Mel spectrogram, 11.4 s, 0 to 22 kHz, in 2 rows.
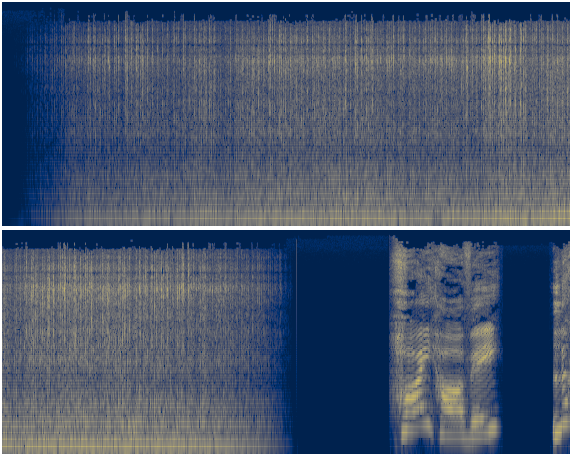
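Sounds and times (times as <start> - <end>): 
flying car engine droning in the sky: 0.2 - 8.6
speech: 9.8 - 11.3.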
